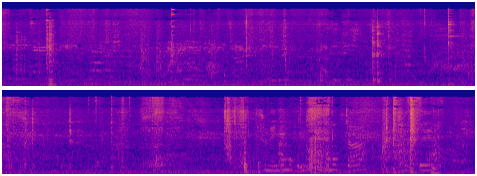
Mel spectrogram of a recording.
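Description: Metal chopsticks and spoons clinking and scraping against stainless-steel bowls as noodles are eaten, in scattered short clicks over a steady low hum. Quiet voices come in near the end.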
